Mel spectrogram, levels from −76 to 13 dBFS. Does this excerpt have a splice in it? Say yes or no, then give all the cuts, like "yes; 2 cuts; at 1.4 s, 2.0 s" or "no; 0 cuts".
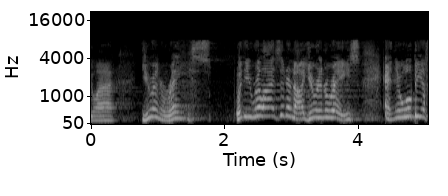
no; 0 cuts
